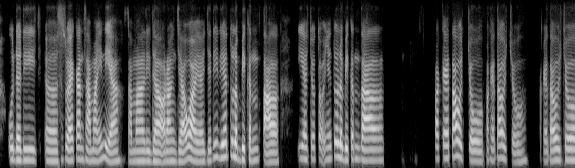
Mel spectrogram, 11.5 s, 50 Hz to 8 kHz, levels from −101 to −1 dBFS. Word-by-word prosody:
udah 200 -1 +2
di 190 -1 -1 0.2
eee, 175 -1 0
sesuaikan 200 +1 +2
sama 180 0 +1
ini 210 -2 -2
ya, 175 +3 0
sama 175 +1 0
lidah 175 -1 +2
orang 175 +1 +1
Jawa 180 +5 +4
ya, 170 - -1
jadi 180 +7 -6
dia 240 +1 +4
tuh 260 - -2
lebih 200 -3 +2
kental, 175 -4 +2 0.4
iya, 215 -1 -2
cotonya 205 -1 -7
itu 255 +3 -2
lebih 215 -4 +3
kental. 190 -2 +2 1.0
Pake 225 +1 -1
tauco 195 -9 +1
pake 190 -1 -9
tauco 190 -6 -4 0.2
pake 175 0 -9
tauco. 190 +2 -1
190 Hz, 145 wpm, -22 LUFS, 175-210 Hz, 1.0 s, Jawa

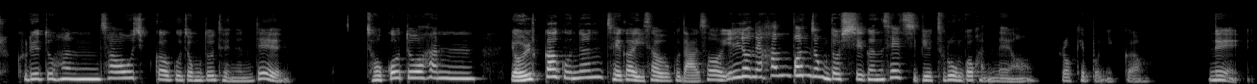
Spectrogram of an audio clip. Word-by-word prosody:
그래도 245 +2 -3
한 245 0 +5
40-50 290 +3 -3
가구 210 -2 -2
정도 195 +1 -3
되는데 165 - -3 0.7
적어도 290 +10 +1
한 280 -3 +1 0.3
10 190 +3 +7
가구는 335 -1 +2
제가 220 -8 +1
이사 185 +1 0
오고 175 +1 -5
나서 145 +9 -2
1 295 +10 0
년에 365 -1 +2
1 410 +3 -3
번 420 -1 +3
정도씩은 245 - +1
새집이 295 - -3
들어온 195 -1 -1
것 195 - -1
같네요. 145 -6 -10 0.2
그렇게 165 -1 -11
보니까. 135 +1 -15 0.6
네. 200 -1 -3
235 Hz, 240 characters per minute, -23 LUFS, 190-295 Hz, 0.7 s, 10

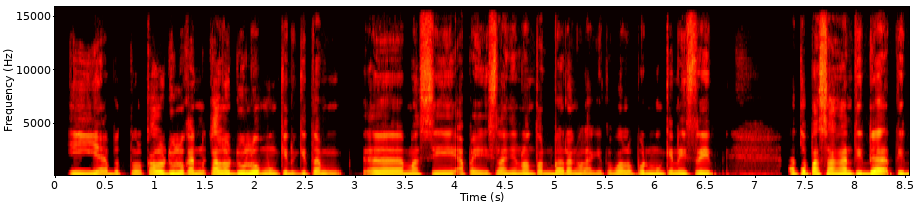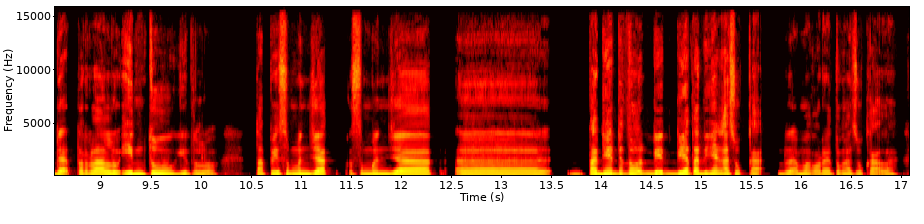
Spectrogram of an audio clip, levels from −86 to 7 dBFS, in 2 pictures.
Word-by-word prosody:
Iya 175 -6 -1
betul 105 -1 -7
kalau 165 +2 +2
dulu 145 +2 +2
kan 215 +2 -1
kalau 145 -1 +2
dulu 160 +12 +3
mungkin 160 +3 -4
kita, 170 +5 -4 0.5
eee, 115 -1 +1
masih 120 0 -3
apa 105 -5 -5
ya - - -3
istilahnya 110 +9 -3
nonton 120 -2 -3
bareng 100 0 -2
lah 80 - -5
gitu 80 - -11
walaupun 90 +9 -3
mungkin 120 +4 -3
istri, 140 +6 -2 0.8
atau - - -1
pasangan 115 +3 +2
tidak 105 -7 +2
tidak 105 -3 +1
terlalu 115 -2 +4
into 160 - +5
gitu 90 -2 -3
loh. 75 -2 -5 0.4
Tapi 165 - -1
semenjak 135 -6 +4 0.2
semenjak, 115 -2 +3 0.2
eee, 100 -1 +1 0.5
tadinya 165 - +5
itu 285 - -1
tuh 300 -2 +3
did 175 +4 +3
dia 155 - +6
tadinya 235 +2 +2
enggak - - +2
suka 165 - -5 0.2
drama 100 0 -2
Korea 105 +3 -3
itu - - -6
enggak 95 -4 -3
sukalah, 85 0 -6
120 Hz, 160 wpm, -24 LUFS, 105-145 Hz, 0.8 s, dia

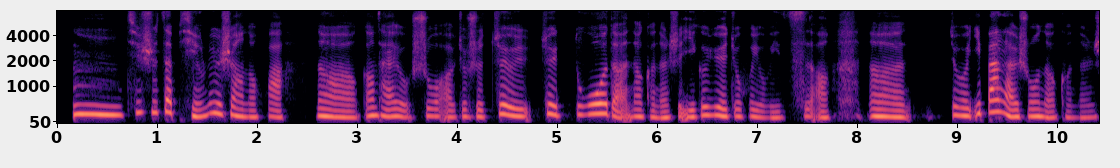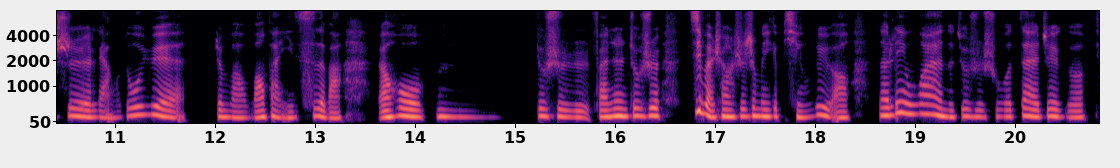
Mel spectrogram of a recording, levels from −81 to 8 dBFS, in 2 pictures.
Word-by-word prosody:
嗯， 240 -2 +5
其 290 - -5
实 295 -1 -3
在 305 - +2
频 190 -5 -1
率 275 +2 +1
上 215 -7 +1
的 170 0 -2
话， 175 -1 -5 0.3
那 175 -5 +2
刚 210 +1 +1
才 195 -3 0
有 175 -3 -1
说 195 +1 -6
哦， 170 - -4
就 180 +2 -6
是 180 0 -3
最 200 +1 +2
最 255 -3 +1
多 240 +5 +4
的， - - -1
那 185 0 -1
可 175 -2 -5
能 155 +1 0
是 165 - -6
1 175 0 0
个 220 +3 0
月 215 -4 +3
就 190 0 -4
会 185 0 -5
有 160 -2 -6
1 155 0 -3
次 190 +4 -9
啊。 160 0 -3 0.4
那， 180 -3 +3 0.4
就 215 -3 +1
一 260 +7 -1
般 305 +3 +3
来 180 -8 +4
说 190 +1 +1
呢， 160 -3 -1
可 165 -2 -11
能 155 +1 -9
是 185 0 +1
两 160 -3 -5
个 155 - -13
多 210 +6 -1
月 205 -9 0 0.3
这 180 - -1
么 155 -2 -3
往 165 +2 +2
返 170 -4 -2
一 155 - -3
次 185 +3 -1
吧。 145 0 -3 0.3
然 170 +3 +5
后 185 -4 +4
嗯， 170 -3 -6 0.4
就 195 - -1
是 175 -5 -3
反 175 0 +2
正 195 0 +6
就 200 +1 -1
是 200 +1 +2 0.3
基 330 - +5
本 220 -9 +4
上 185 +1 +3
是 190 +1 -2
这 200 - +1
么 190 -1 +3
一 - - +4
个 190 - -4
频 165 -2 -4
率 220 -4 +1
啊。 160 -1 -2 0.3
那 210 0 +4
另 265 +2 +2
外 250 -4 +2
呢 175 -2 +1
就 190 +2 -4
是 180 -1 -4
说， 180 +1 -7
在 180 0 0
这 190 +1 +1
个， 165 -1 -5
185 Hz, 240 characters per minute, -23 LUFS, 170-210 Hz, 0.4 s, 正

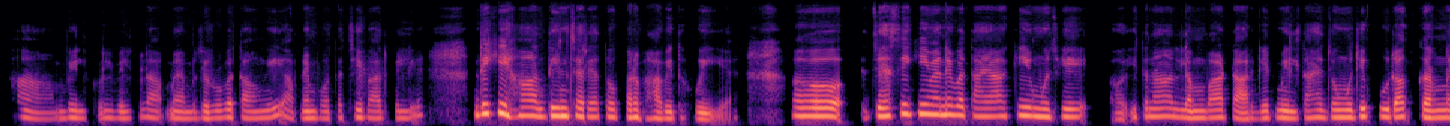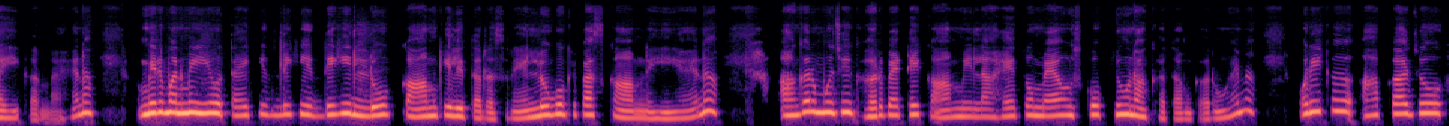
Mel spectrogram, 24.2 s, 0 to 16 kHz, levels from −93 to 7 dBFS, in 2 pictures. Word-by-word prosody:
हाँ, 145 -5 -10
बिल्कुल, 170 0 -8
बिल्कुल, 160 +3 -10
आप 165 -2 -10
मैं 160 - -5
ज़रूर 160 +1 -5
बताऊँगी। 170 +2 -5
आपने 160 -2 -6
बहुत 160 0 -8
अच्छी 175 +2 -6
बात 160 -2 -9
बोली 160 0 -9
है। 225 - -13 0.4
देखिए, 265 +1 +7
हाँ, 215 -2 +1
दिनचर्या 205 -2 +4
तो 190 -1 -4
प्रभावित 160 -4 -3
हुई 140 -1 -1
है। - - -17
अ, 205 +3 +1 0.3
जैसे 210 +5 +4
कि 255 +1 +4
मैंने 240 -1 +5
बताया 200 -3 -2
कि 220 -1 +2
मुझे 190 0 0 0.2
अ, 140 - -9
इतना 195 0 -4
लंबा 170 -1 -2
टारगेट 155 -1 -5
मिलता 165 0 -1
है, 175 - -3
जो 180 +1 -3
मुझे 180 +2 +2
पूरा 185 -1 +1
करना 175 -1 +1
ही 165 -1 -5
करना 125 -1 -16
है। - - -20
है 220 - -7
ना? 280 +1 +2 0.4
मेरे 285 +2 +9
मन 290 -1 +8
में 290 - +10
ये 275 -1 +8
होता 270 -5 +3
है 220 - -2
कि 245 +2 -7
लेखिए 245 -1 -1
देखिए, 240 +6 +2
लोग 230 +1 +2
काम 200 +1 0
के 220 +1 -1
लिए 205 -1 +3
तरस 145 -3 -8
रहे 155 0 -6
हैं। 165 - -2
लोगों 230 +6 +3
के 245 - -13
पास 235 -1 -2
काम 165 -4 -3
नहीं 150 -1 -5
है, 160 +1 -8
है 190 - -8
ना? 310 +3 0 0.6
अगर 300 +7 +3
मुझे 295 0 +6
घर 195 -3 -3
बैठे 240 +2 -2
काम 180 -8 -7
मिला 190 -1 -6
है, 195 +2 -7
तो 225 +2 -5
मैं 215 0 -1
उसको 230 +1 -2
क्यों 245 +2 +1
ना 215 -4 +2
ख़त्म 140 -2 -11
करूँ, 155 +5 -10
है 265 - -2
ना? 325 +2 -3 0.4
और 265 - +3
एक 315 +2 0 0.2
आपका, 235 +4 -2
जो 275 +2 +1
195 Hz, 215 wpm, -21 LUFS, 165-235 Hz, 0.6 s, में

